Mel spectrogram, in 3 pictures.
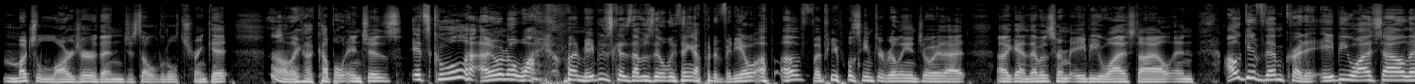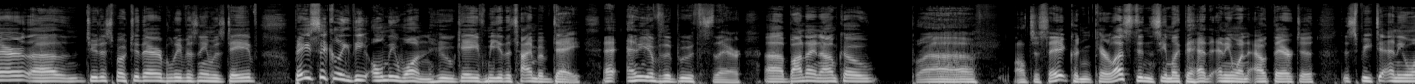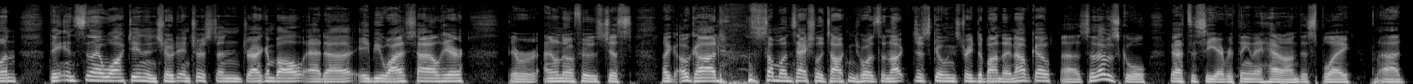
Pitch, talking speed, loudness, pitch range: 145 Hz, 230 wpm, -19 LUFS, 130-170 Hz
